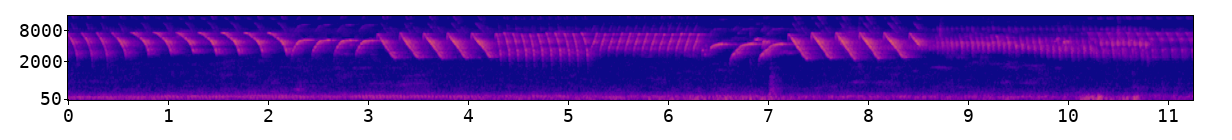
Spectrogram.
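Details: Domestic canary singing a lure song meant to rouse canaries that have stopped singing: rapid high trills of repeated downward-sweeping notes, shifting between phrases, over a low steady hum.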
